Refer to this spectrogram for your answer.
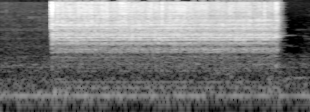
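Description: A dry, fast ratcheting rattle with a hiss-like high edge runs for about two seconds then stops; something in the fridge is chattering mechanically.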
